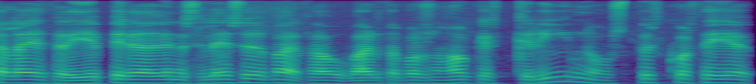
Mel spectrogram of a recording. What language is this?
Icelandic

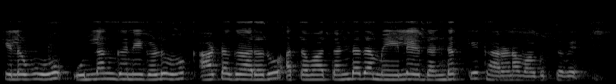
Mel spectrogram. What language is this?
Kannada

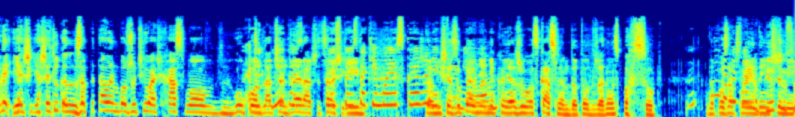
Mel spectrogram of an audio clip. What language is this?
Polish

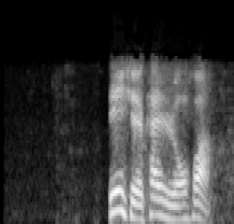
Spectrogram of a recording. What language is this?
Chinese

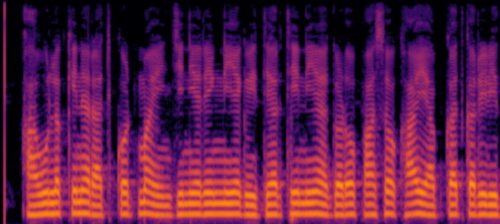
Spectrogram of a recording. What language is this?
Gujarati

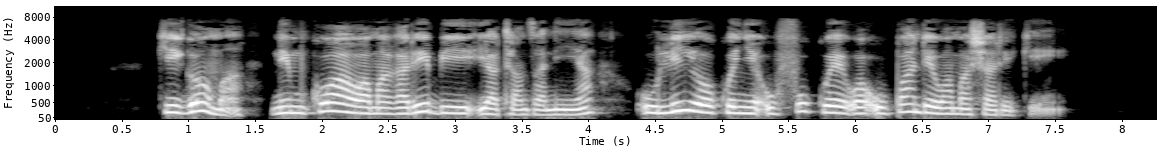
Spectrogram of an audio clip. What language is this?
Swahili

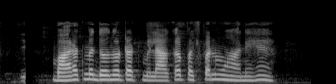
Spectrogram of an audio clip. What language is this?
Hindi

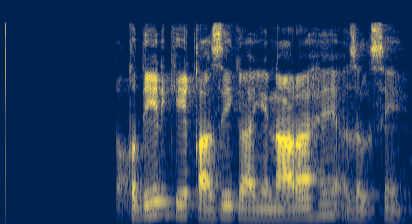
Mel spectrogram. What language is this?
Urdu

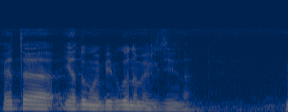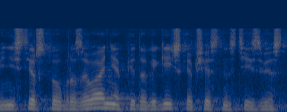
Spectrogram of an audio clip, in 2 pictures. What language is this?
Kazakh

